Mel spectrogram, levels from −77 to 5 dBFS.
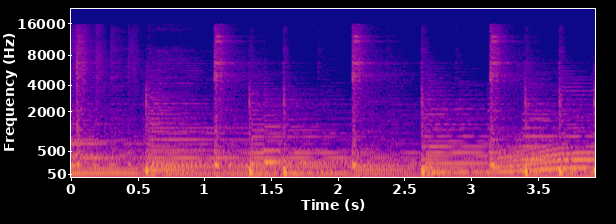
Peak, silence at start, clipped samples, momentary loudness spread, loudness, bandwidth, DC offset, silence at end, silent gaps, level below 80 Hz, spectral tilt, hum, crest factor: -4 dBFS; 0 s; under 0.1%; 6 LU; -24 LUFS; 16 kHz; 1%; 0 s; none; -28 dBFS; -6.5 dB/octave; none; 18 dB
